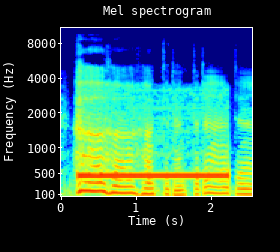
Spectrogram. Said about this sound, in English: Of course, it involves me dialing a phone, which sometimes can be problematic, but we'll see.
